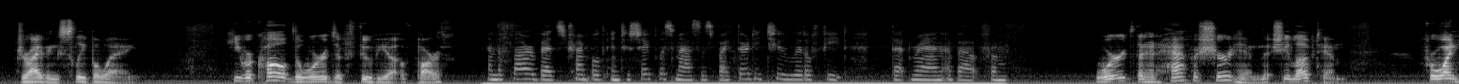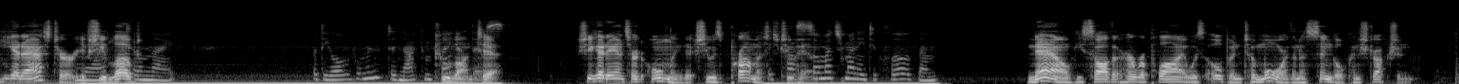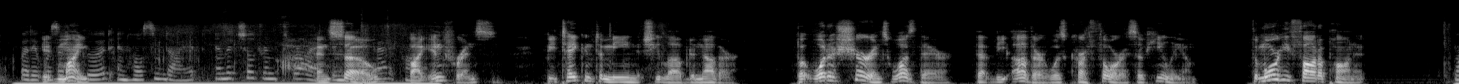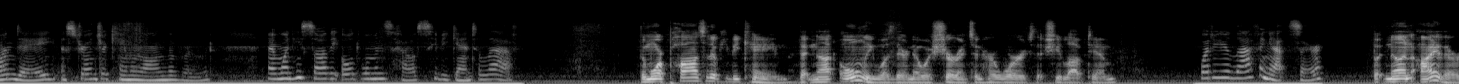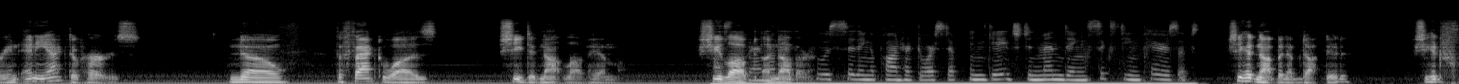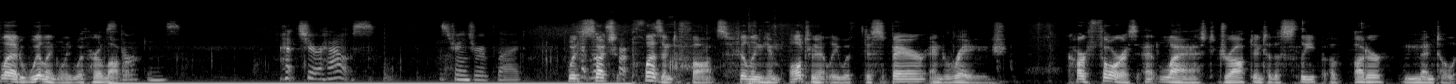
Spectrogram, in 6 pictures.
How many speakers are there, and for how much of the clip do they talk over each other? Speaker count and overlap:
two, about 8%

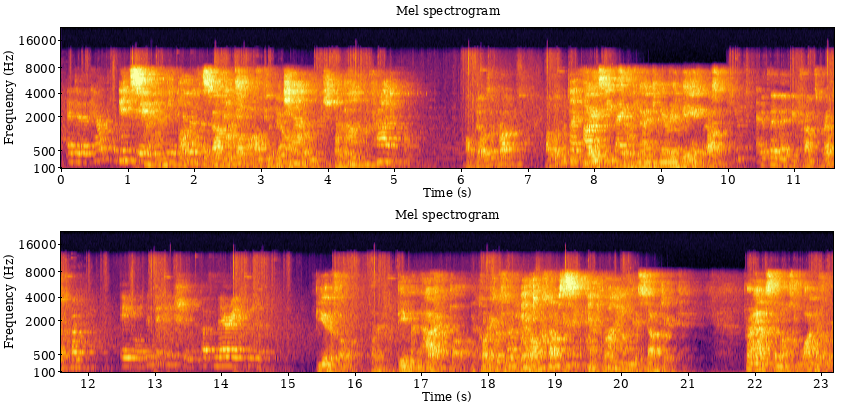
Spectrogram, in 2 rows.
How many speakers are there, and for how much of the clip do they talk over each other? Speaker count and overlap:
four, about 43%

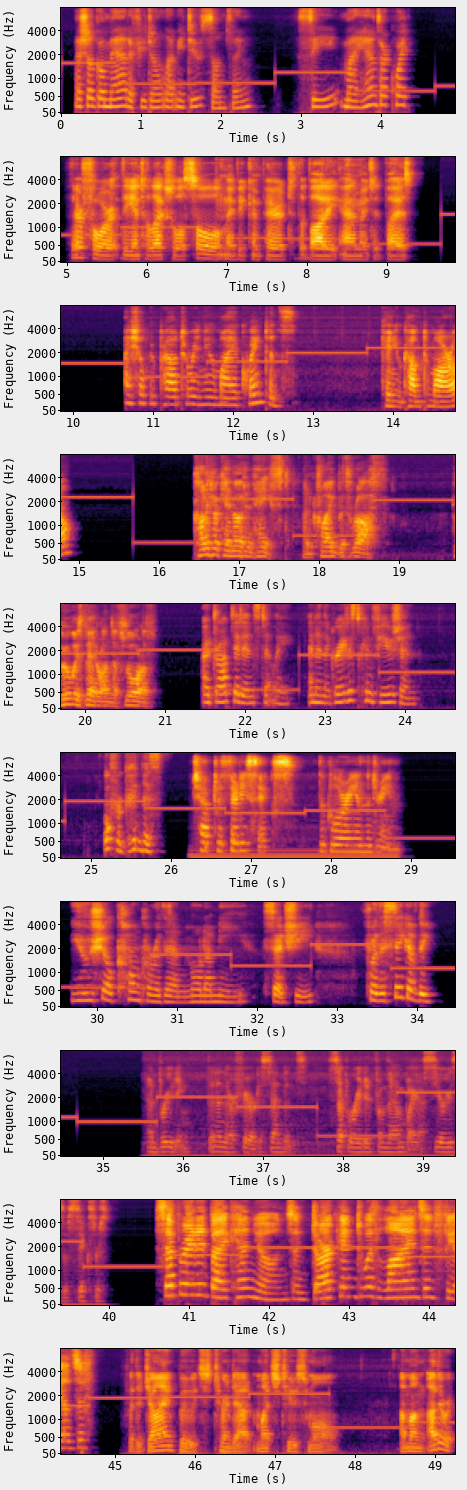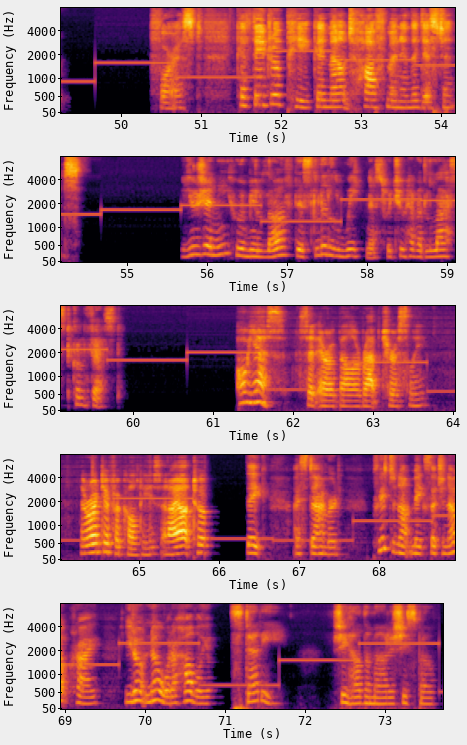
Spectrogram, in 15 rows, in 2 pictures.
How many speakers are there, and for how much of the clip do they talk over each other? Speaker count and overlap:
ten, no overlap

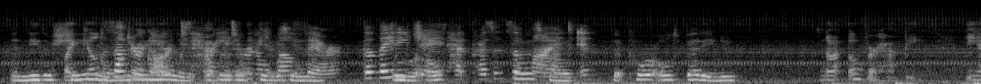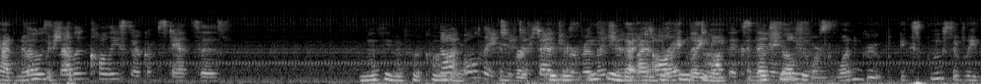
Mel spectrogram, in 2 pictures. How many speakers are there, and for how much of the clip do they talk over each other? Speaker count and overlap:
three, about 49%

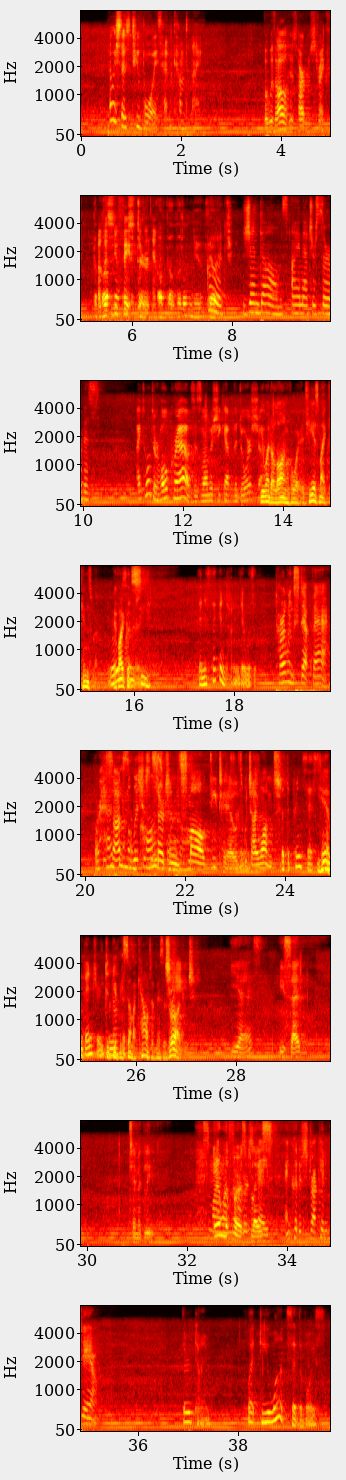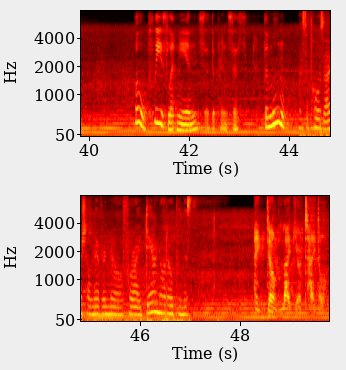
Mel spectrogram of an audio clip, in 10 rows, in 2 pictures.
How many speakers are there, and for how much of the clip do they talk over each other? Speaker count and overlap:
ten, about 19%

